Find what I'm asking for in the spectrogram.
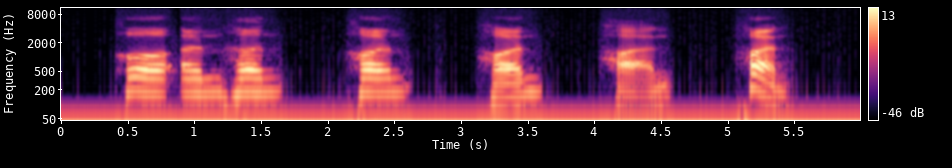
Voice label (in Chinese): "hen", Chinese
